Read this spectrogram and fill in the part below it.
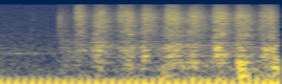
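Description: A paintbrush scrubs watercolour paint onto paper in quick, steady back-and-forth rubbing strokes, close and soft, over a faint low hum.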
